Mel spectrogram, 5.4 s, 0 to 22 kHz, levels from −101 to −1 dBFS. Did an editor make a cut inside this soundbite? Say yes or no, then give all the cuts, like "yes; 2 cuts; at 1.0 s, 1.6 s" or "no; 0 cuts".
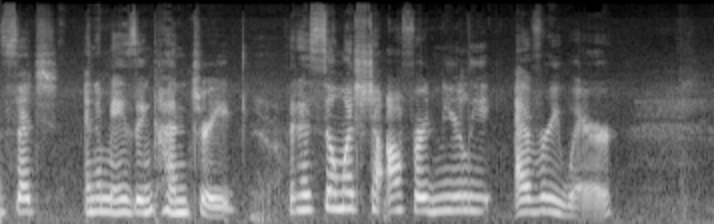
no; 0 cuts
